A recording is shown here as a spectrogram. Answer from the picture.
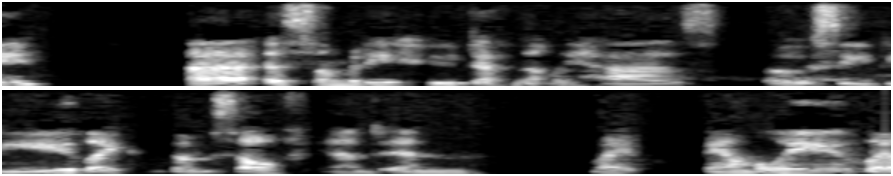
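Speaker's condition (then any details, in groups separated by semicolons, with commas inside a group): No condition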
